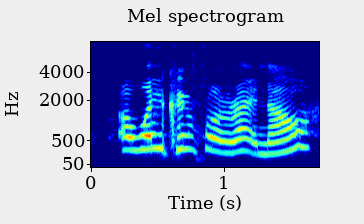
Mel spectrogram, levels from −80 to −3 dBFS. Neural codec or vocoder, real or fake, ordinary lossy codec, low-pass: codec, 16 kHz, 4 kbps, X-Codec, HuBERT features, trained on general audio; fake; none; none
